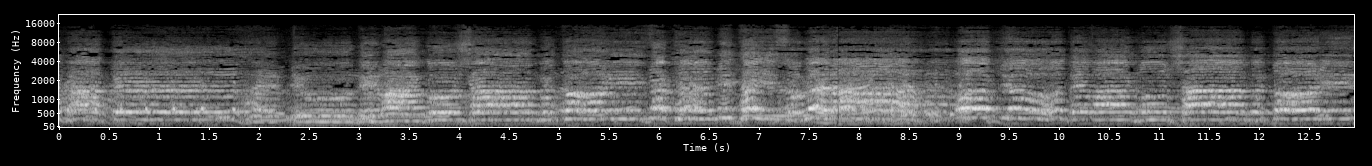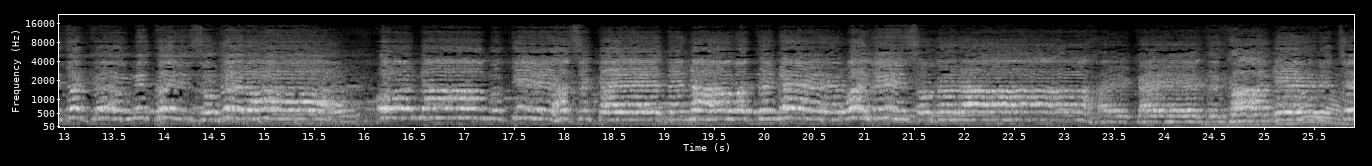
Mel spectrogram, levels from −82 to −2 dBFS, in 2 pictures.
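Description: At 7.75 s, running to 7.80 s, a short burst of damaged data in the compressed stream breaks through as a brief blip. Corrupted bytes in that stretch make the decoder misread the affected frames and lose sync until it finds the next valid frame header.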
